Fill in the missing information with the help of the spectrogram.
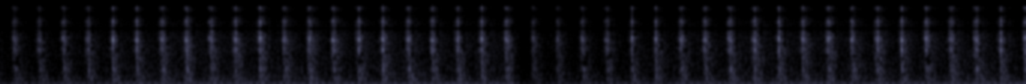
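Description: Rapid, evenly spaced ticking, several ticks a second, over a faint steady low hum.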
